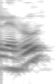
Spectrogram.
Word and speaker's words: Lerroux: búnker y alejandro lerroux porque es verdad que el apellido dirección francés pero él era español y se pronunciaba le root es un tremendamente demagógico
